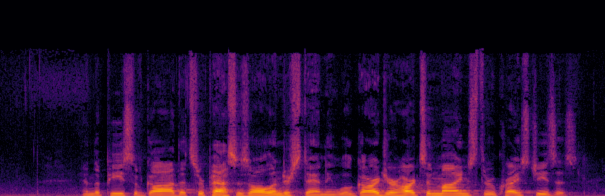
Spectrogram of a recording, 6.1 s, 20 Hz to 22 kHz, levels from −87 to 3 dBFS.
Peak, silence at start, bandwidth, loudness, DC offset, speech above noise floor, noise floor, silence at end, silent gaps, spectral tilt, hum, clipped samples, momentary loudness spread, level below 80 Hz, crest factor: -8 dBFS; 0.8 s; 16.5 kHz; -24 LUFS; under 0.1%; 29 dB; -53 dBFS; 0.3 s; none; -6 dB/octave; none; under 0.1%; 10 LU; -70 dBFS; 18 dB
